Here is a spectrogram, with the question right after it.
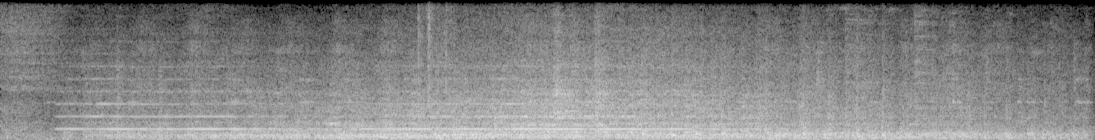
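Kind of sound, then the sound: vehicle, train arriving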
